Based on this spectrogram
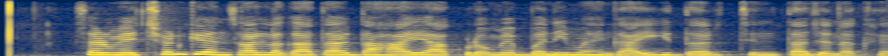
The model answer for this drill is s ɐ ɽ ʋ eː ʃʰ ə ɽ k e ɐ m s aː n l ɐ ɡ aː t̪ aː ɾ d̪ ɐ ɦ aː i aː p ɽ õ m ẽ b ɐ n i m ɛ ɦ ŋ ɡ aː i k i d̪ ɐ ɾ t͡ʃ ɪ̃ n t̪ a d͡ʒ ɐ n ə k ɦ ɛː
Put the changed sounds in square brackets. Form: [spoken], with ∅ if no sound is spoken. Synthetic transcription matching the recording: s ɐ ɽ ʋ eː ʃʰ ə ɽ k e ɐ [n] s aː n l ɐ ɡ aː t̪ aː ɾ d̪ ɐ ɦ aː i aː [k] ɽ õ m ẽ b ɐ n i m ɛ ɦ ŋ ɡ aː i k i d̪ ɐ ɾ t͡ʃ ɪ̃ n t̪ a d͡ʒ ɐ n ə k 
